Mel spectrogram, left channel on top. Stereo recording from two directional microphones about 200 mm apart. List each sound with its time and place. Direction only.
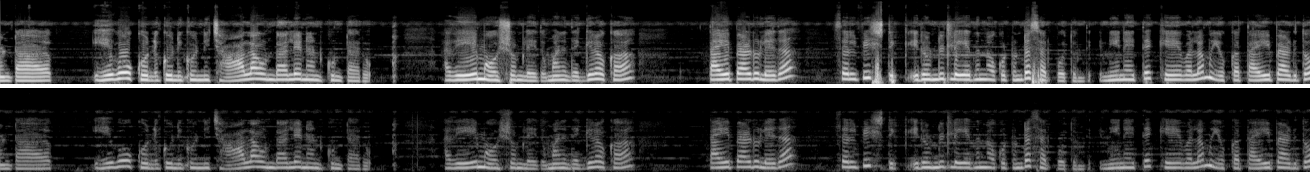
0.0 s speech: 50° left (ahead or behind)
